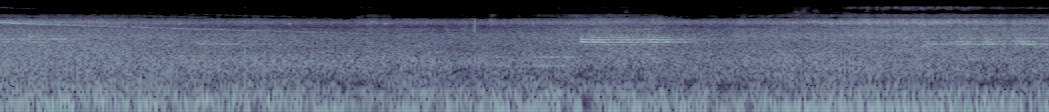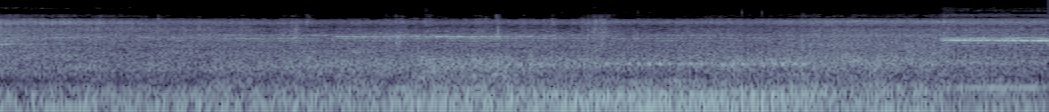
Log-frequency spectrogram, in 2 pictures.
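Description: Road traffic passing on a busy city street: a steady rumble of car and scooter engines and tyres. A few brief high-pitched tones come about three and five seconds in.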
